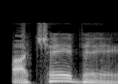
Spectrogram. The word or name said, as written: achebe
